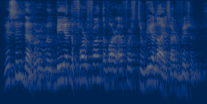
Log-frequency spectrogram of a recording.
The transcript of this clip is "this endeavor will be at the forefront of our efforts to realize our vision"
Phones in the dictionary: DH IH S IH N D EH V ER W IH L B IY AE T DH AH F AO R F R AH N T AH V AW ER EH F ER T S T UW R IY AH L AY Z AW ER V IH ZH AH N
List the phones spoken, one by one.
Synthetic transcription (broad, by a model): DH IH S IH N D EH V ER W IH L B IY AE T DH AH F AO R F R AH N T AH V AW ER EH F ER T S T UW R IY AH L AY Z AW ER V IH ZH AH N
